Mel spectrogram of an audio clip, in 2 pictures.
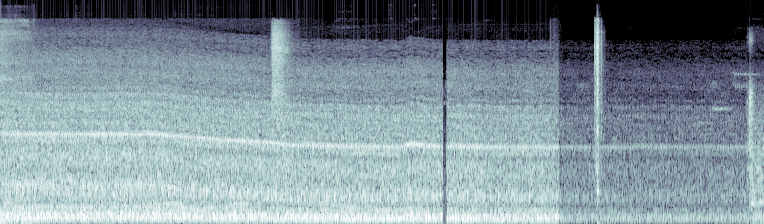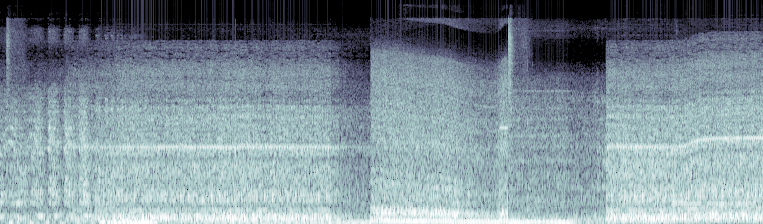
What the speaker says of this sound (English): We should, anyway, have enough horsepower with this tractor to pull our ripper.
